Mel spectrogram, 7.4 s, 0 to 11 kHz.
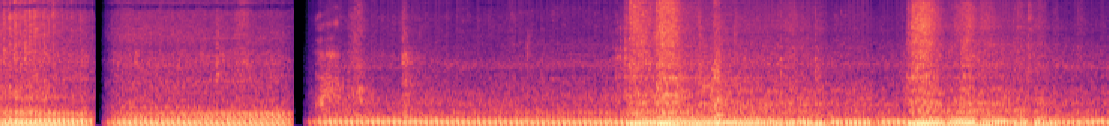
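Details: Toyota 22R engine with an exhaust leak: deep, raspy rumble with a loose puffing pulse that swells when the throttle is blipped.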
